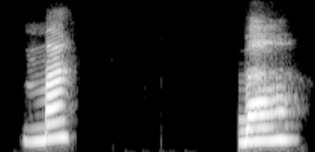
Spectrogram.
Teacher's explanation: because they are both neutral tone right you didn't see any tone marks on it so that's why we need to read it short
